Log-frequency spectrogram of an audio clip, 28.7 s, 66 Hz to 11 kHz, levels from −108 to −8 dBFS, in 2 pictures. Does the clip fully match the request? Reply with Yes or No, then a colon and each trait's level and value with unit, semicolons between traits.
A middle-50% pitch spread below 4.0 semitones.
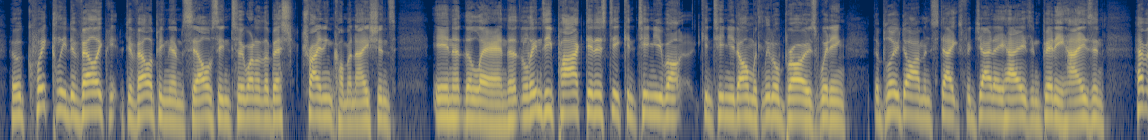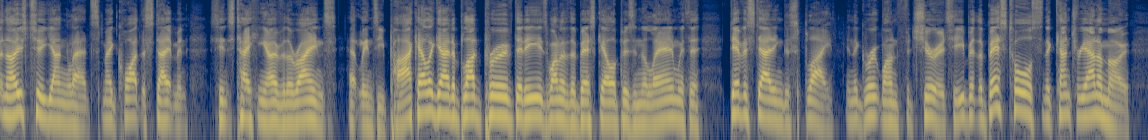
Yes: average, 3.2 semitones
